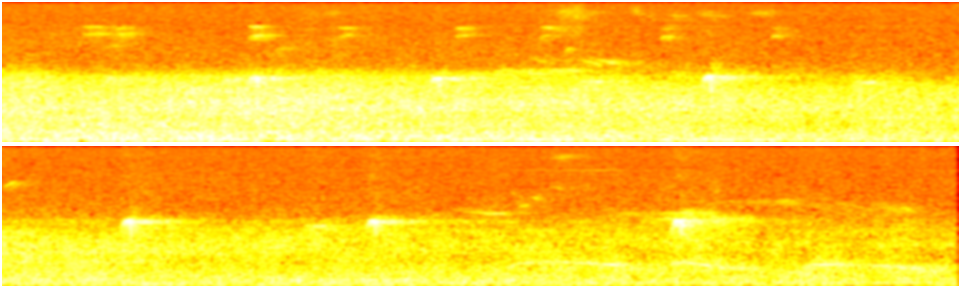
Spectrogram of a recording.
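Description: Small birds chirping in the background: short chirps repeated every half second to second, over a steady background rumble that slowly fades. A few faint, low, gliding calls come in the second half.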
